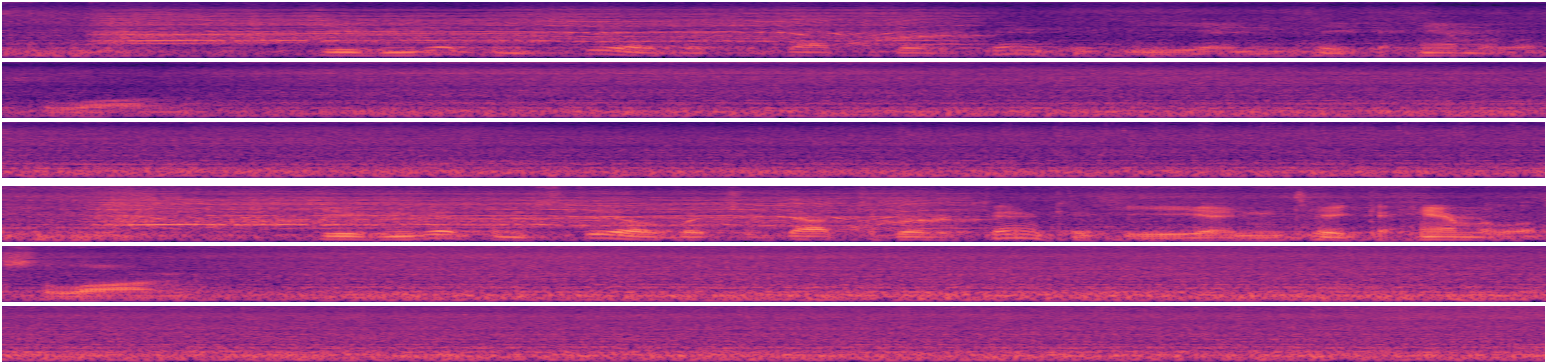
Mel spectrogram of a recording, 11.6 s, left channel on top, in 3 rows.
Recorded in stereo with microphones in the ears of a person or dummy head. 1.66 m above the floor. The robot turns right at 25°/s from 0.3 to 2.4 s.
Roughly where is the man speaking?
Behind right.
